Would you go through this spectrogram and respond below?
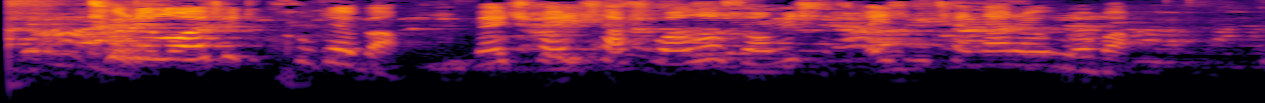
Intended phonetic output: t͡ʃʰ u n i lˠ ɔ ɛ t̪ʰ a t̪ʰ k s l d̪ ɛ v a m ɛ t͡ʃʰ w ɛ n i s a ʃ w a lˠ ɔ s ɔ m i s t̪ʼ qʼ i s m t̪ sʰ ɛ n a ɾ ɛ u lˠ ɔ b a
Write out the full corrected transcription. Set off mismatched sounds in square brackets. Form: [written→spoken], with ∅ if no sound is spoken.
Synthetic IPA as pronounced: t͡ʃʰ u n i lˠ ɔ ɛ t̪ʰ [a→i] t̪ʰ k [s→χ] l d̪ ɛ [v→b] a m ɛ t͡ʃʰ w ɛ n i s a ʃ [w→u] a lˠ ɔ [s→z] ɔ m i s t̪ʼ qʼ i s m t̪ sʰ ɛ n a ɾ ɛ u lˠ ɔ b a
